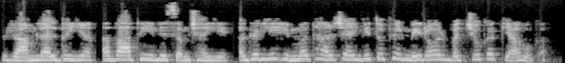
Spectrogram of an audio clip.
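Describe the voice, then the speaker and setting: A woman as a devoted, worried village wife, husky. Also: a little high, steady tone, normal speed, lo-fi sound, voice pushed up. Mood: pleading. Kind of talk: Hindi moral story voice acting.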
